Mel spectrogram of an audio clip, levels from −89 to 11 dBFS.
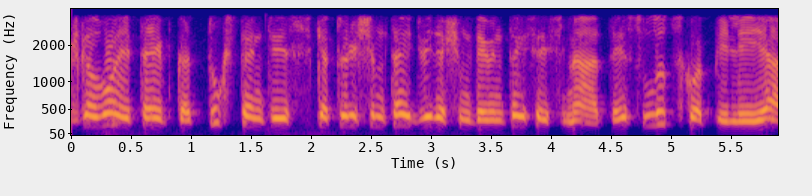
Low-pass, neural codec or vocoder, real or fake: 3.6 kHz; none; real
